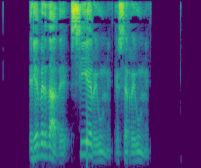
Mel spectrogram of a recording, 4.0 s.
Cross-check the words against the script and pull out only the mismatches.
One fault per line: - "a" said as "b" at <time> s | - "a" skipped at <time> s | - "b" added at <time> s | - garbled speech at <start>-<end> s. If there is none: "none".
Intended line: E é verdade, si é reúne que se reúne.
none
